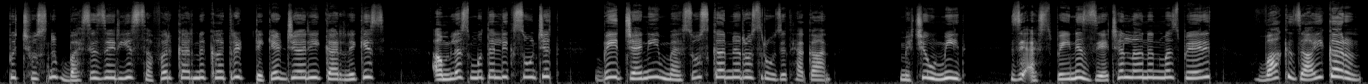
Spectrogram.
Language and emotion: Kashmiri, fearful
